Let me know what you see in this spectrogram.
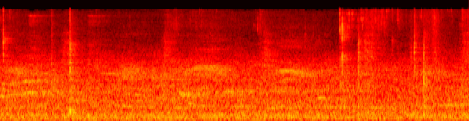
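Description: Close-up eating sounds: wet chewing and lip smacks on a mouthful of rice with dal and curry, with a few short sharp clicks.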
